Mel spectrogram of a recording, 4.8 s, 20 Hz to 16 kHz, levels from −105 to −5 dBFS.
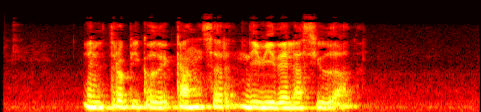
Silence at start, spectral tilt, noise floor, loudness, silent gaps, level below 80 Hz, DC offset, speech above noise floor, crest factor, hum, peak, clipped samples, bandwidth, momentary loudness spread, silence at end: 0.85 s; -8.5 dB/octave; -57 dBFS; -15 LUFS; none; -54 dBFS; under 0.1%; 43 dB; 14 dB; none; -2 dBFS; under 0.1%; 7.2 kHz; 7 LU; 1.25 s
